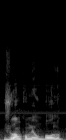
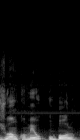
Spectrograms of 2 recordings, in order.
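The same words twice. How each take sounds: First: The emphasis falls on the word João. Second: The emphasis falls on the word bolo. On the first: It answers who ate the cake. "colocando a ênfase na palavra João" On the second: It answers what João ate. "colocando um acento na expressão bolo"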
